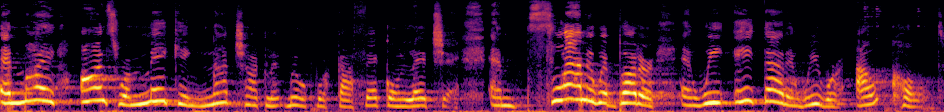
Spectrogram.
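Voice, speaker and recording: Over noticeable background noise, a woman talks at a very slow pace in a high pitch with very wide pitch swings. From US mainland and Puerto Rico. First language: Spanish. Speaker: storyteller, college faculty member. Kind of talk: storytelling performance.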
